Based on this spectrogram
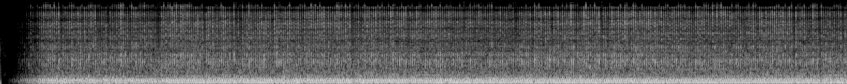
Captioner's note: Sound of P51 engine shutting down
